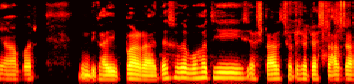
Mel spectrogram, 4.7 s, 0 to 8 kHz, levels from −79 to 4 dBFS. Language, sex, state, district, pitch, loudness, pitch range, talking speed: Hindi, male, Bihar, Araria, 125 Hz, -18 LUFS, 115-140 Hz, 200 wpm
